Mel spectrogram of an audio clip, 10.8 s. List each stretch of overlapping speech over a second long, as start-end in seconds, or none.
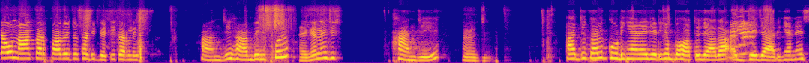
none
